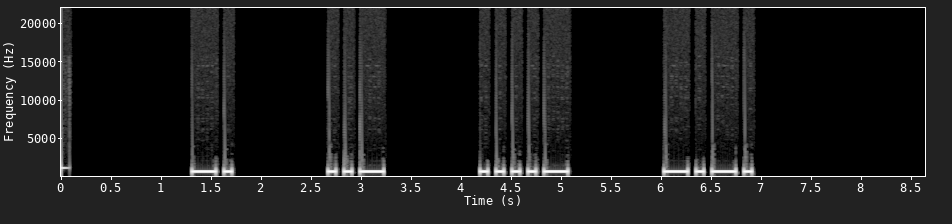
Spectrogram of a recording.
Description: Morse code, heard as a keyed tone, about 15 wpm, spaced as for 7 wpm, 700 Hz. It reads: NU4C
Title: USA Call Signs - 4x Character Spacing - 15wpm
